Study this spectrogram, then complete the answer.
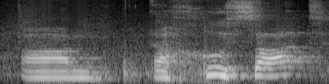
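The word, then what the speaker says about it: Ahuzzath: And Avimelech comes up with Ahuzah. Now, you can give me an A or an F for the pronunciation. Ahuzat is close to the Hebrew, and Pichol or Fikol,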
